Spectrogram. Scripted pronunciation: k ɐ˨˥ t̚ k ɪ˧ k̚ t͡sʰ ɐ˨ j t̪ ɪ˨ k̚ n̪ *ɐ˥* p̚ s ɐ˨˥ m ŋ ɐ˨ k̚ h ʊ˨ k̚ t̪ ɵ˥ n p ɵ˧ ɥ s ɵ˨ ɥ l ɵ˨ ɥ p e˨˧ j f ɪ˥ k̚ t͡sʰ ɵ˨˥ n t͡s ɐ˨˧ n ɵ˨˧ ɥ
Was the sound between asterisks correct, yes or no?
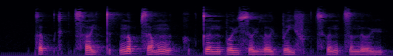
yes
